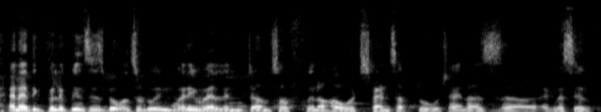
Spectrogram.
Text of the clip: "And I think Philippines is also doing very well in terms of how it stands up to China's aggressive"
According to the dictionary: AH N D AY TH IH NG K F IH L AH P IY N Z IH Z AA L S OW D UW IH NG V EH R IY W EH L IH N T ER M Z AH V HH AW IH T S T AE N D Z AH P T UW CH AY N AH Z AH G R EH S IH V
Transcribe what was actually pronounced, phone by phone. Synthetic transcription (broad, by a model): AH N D AY T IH NG K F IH L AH P IY N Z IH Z AA L S OW D UW IH NG V EH R IY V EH L IH N T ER M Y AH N HH AW IH T S T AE N D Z AH P T UW CH AY N AH Z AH G R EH S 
